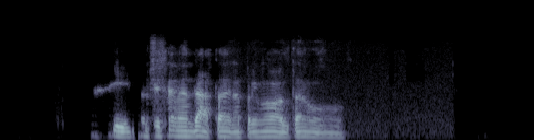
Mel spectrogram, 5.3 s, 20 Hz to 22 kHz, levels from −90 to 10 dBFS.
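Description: From the start to 0.6 s the background is gated by the echo canceller. While the far-end loudspeaker signal is active, the canceller clamps the microphone path down by about 37 dB, so the room tone falls away to near silence instead of sitting steadily under the speech. It recovers once the canceller releases.

Between 0.88 and 1.73 s the speech itself is pulled down by as much as 35 dB. It thins and breaks into fragments, most likely because of speech suppressed in double talk: with both ends active, the canceller cannot tell the near talker from the loudspeaker echo and attenuates everything. Two further short dips of about 5 dB and roughly 50 ms each follow at 1.92 and 2.13 s, heard as slight momentary sags in level.

From 4.55 s to the end, the background is again gated by the echo canceller, with a drop of about 36 dB. The ambience collapses and stays down through the close of the clip. 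Throughout, the audio has a ceiling at 8 kHz, consistent with a wideband call path.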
